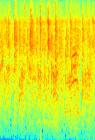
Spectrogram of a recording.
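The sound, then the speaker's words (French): Steady audience applause for the sponsor Planet Oster, a dense wash of many hands clapping at a constant, fairly loud level throughout, with no pauses or individual claps standing out. “je veux remercier Planet Oster, Planet Oster, qu'on peut applaudir en ce moment.”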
